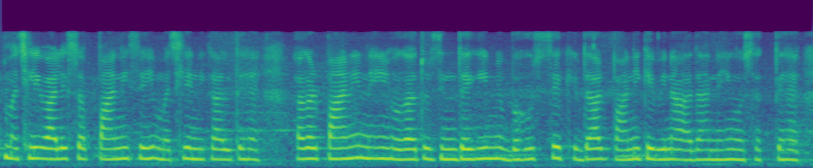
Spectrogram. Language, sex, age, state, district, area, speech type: Urdu, female, 30-45, Bihar, Darbhanga, rural, spontaneous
